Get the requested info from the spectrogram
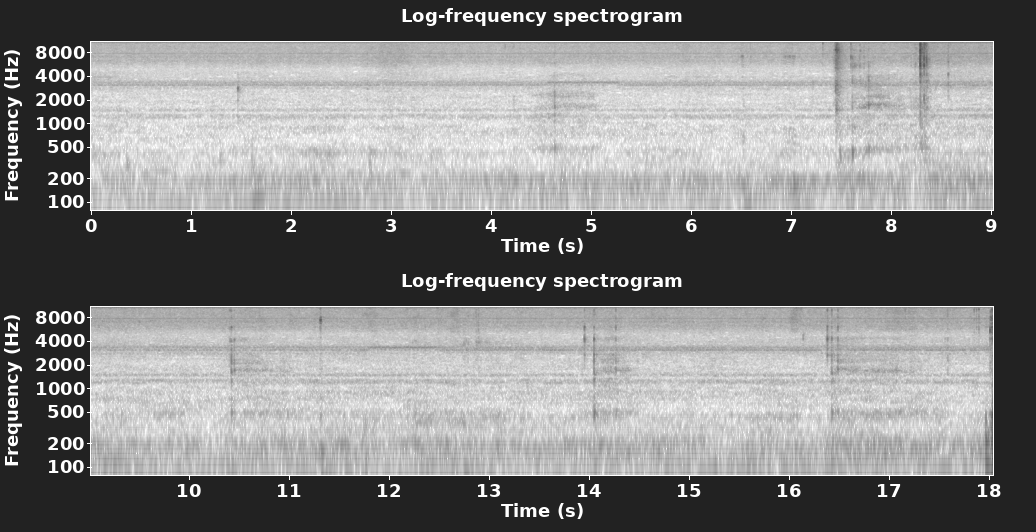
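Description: Quiet steady hum with a few faint, short clicks and taps, the sharpest about eight seconds in: the small handling noises of hands tying a fly, applying glue and fur to the hook.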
